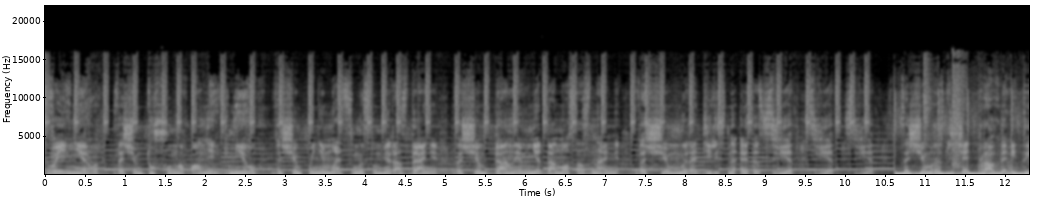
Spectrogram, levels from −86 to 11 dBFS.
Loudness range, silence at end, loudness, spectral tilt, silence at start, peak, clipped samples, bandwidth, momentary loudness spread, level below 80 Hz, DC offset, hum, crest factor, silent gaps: 3 LU; 0 s; -19 LUFS; -3.5 dB/octave; 0 s; 0 dBFS; under 0.1%; 16.5 kHz; 7 LU; -22 dBFS; under 0.1%; none; 18 dB; none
